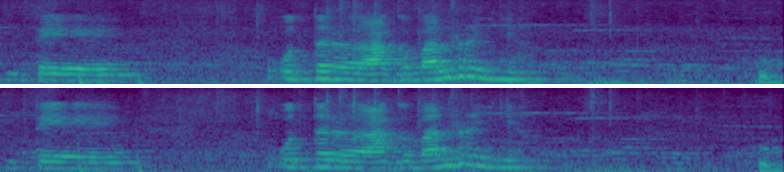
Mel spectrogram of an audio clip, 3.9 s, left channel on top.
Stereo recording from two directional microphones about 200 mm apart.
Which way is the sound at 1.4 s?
25° left (ahead or behind).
